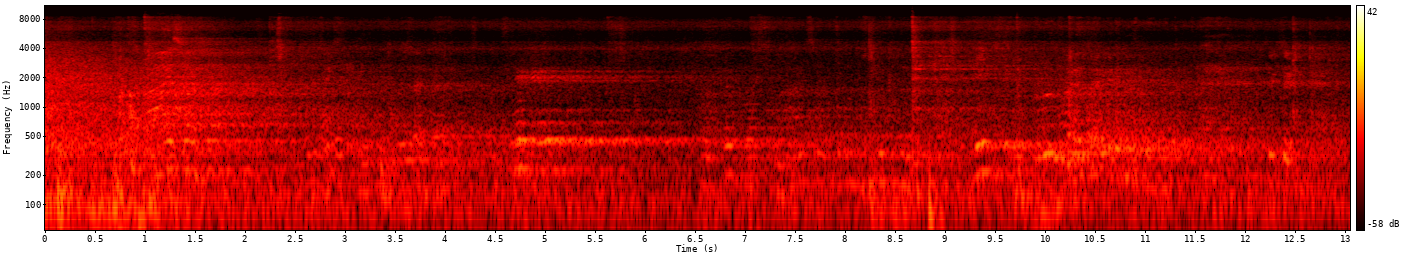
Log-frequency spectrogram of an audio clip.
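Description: Men talk to each other across the court.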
